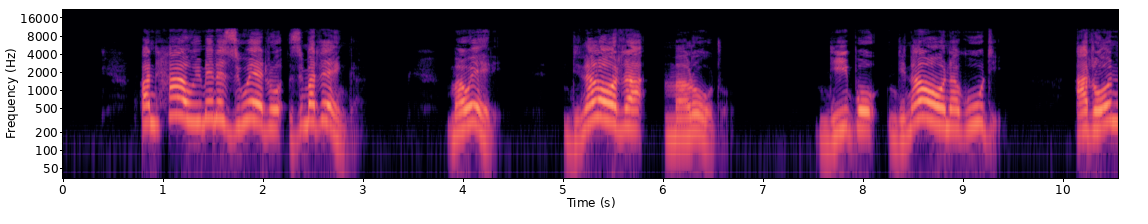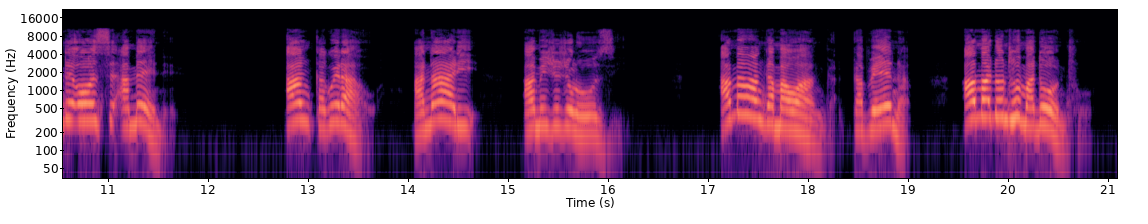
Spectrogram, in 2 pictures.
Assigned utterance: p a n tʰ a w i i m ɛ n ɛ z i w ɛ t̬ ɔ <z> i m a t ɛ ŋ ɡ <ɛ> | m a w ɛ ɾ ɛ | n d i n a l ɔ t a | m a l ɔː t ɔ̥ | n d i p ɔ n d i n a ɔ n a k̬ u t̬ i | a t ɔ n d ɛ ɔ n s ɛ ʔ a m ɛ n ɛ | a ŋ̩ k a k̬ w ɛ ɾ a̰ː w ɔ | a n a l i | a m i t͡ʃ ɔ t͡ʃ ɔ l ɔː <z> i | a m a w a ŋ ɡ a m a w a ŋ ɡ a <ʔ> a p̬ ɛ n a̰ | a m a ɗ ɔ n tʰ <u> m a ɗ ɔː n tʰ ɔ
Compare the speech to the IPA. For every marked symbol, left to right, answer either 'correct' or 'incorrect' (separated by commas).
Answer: correct, incorrect, correct, incorrect, incorrect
